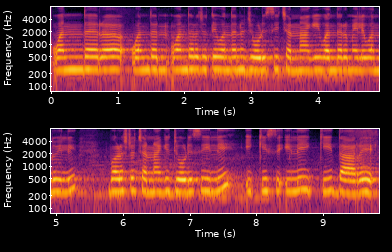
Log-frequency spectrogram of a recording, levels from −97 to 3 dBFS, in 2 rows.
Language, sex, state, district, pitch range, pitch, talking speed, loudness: Kannada, female, Karnataka, Bidar, 245-255 Hz, 250 Hz, 110 wpm, -14 LUFS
